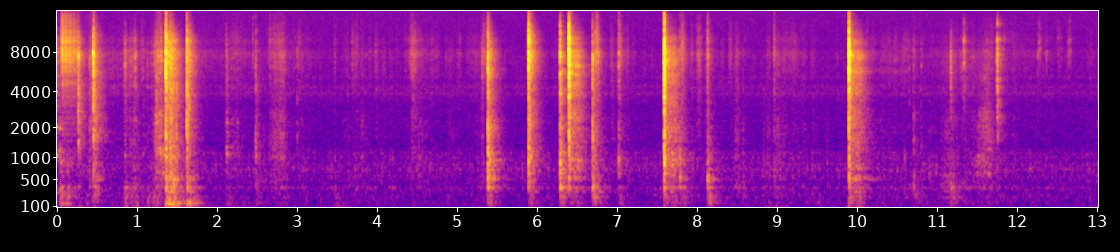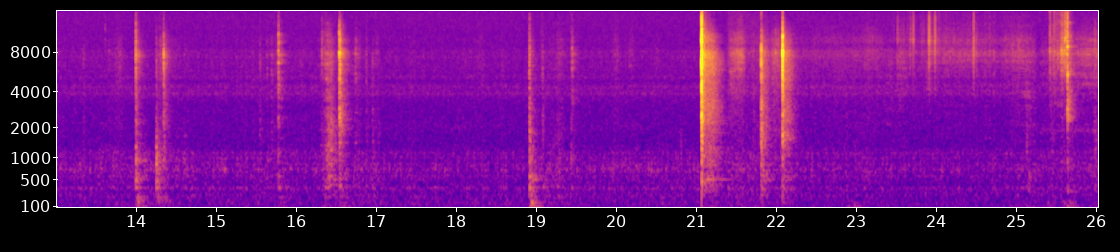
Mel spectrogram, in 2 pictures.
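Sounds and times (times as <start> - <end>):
loud plastic snap: 7.6 - 7.9, 21.1 - 22.2.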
